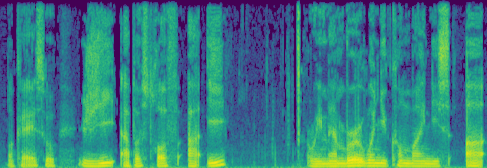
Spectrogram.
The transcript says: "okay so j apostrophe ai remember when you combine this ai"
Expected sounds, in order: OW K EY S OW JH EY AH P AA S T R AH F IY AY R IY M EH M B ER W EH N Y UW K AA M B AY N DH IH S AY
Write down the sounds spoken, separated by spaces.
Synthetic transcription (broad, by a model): OW K EY S OW ZH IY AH P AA S T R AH F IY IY R IY M EH M B ER W EH N Y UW K AA M B AY N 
